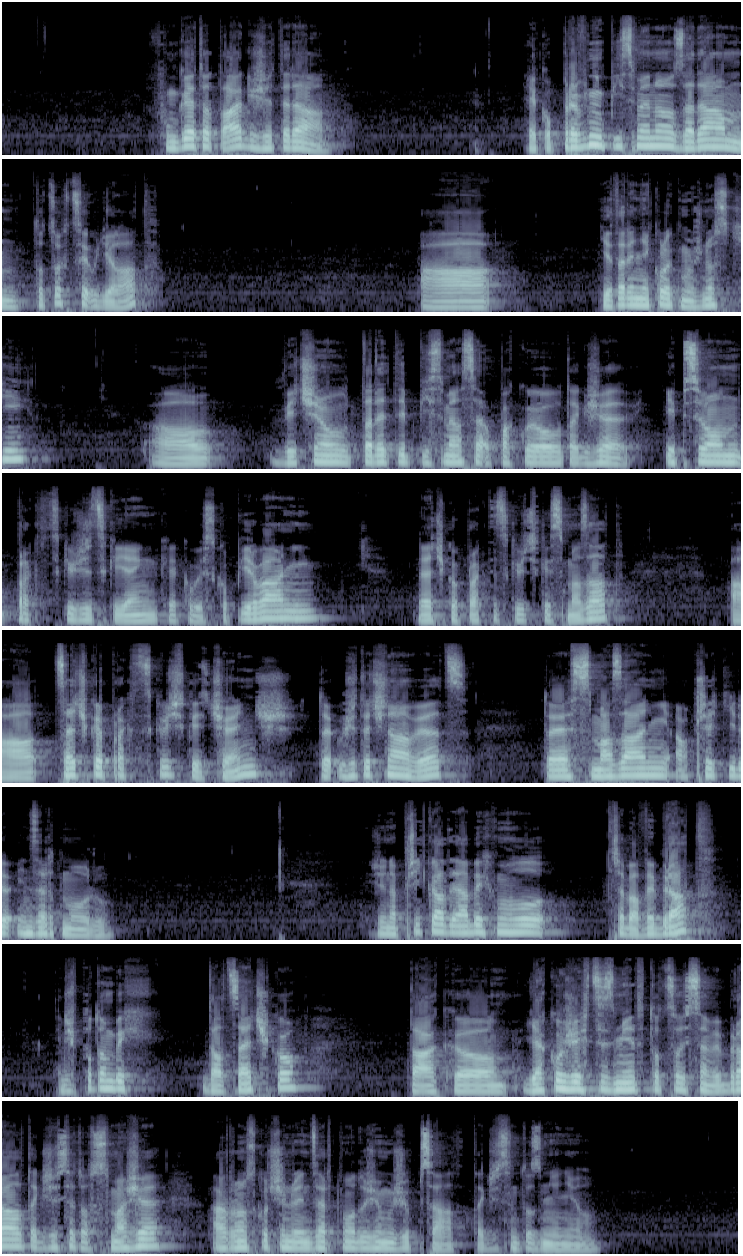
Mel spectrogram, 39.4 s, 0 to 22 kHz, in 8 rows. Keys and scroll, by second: 27.0-29.4 typing, 31.4 typing, 35.9-37.8 typing, 37.8 Escape.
